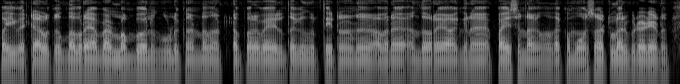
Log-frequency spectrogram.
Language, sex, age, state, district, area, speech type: Malayalam, male, 18-30, Kerala, Kozhikode, urban, spontaneous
